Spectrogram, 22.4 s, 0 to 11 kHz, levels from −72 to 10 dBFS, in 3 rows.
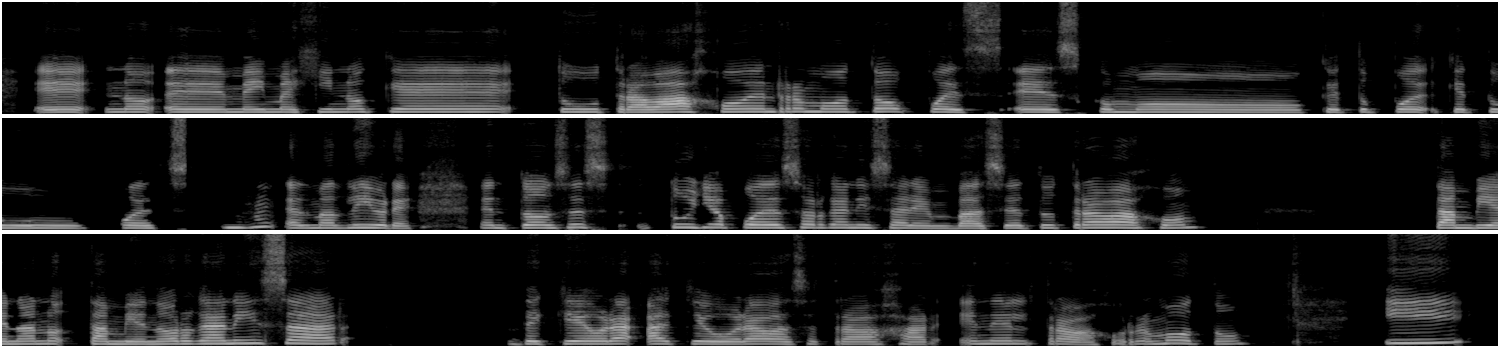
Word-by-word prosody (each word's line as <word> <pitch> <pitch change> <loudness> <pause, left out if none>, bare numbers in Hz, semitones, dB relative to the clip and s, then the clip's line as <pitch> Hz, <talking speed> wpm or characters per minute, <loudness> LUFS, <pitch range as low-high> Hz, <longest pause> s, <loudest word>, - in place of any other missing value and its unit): eh, 240 0 +1
no 260 0 -2
eh, 250 0 +2
me 245 0 0
imagino 250 +2 -2
que 270 0 0
tu 255 -1 -2
trabajo 255 +3 +4
en 280 0 0
remoto, 285 0 -1
pues 240 -3 -2
es 240 -1 0
como 240 -3 -2
que 240 -1 -2
tú 230 +1 -7
pue 250 -1 -1
que 245 - -3
tú, 235 0 -2
pues, 245 -2 -3 0.2
ujú, 285 +4 -2
es 255 -1 0
más 255 -1 0
libre. 260 -4 +1 0.3
Entonces, 265 - -1 0.2
tú 305 -1 -2
ya 295 0 0
puedes 280 -1 +2
organizar 280 -3 -2
en 230 -1 -4
base 230 +1 +1
a - - -2
tu 265 +4 -4
trabajo. 275 +1 +2 1.2
También 255 -1 +4
ano 265 +1 +1
También 245 -2 +1
organizar 285 +3 +4 0.8
de 245 +1 -1
qué 265 0 +2
hora 265 +1 +4
a 265 -1 +3
qué 255 0 -2
hora 240 +1 +2
vas 240 -1 -2
a 240 - -10
trabajar 235 -1 -2
en 275 0 -5
el 280 0 -4
trabajo 235 -5 -2
remoto. 260 0 -4 0.6
Y 345 +6 +2
255 Hz, 135 wpm, -22 LUFS, 245-275 Hz, 1.2 s, trabajo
